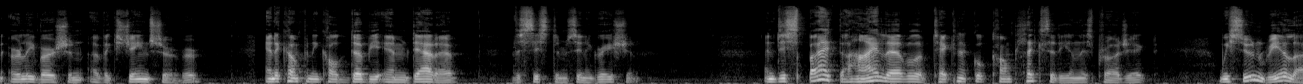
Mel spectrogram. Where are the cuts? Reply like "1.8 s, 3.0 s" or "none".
2.5 s, 5.1 s

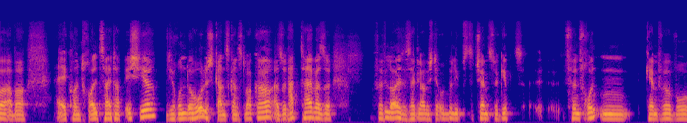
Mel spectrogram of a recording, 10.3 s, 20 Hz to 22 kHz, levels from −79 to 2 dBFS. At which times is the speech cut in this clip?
2.5 s, 4.3 s, 5.8 s, 7.3 s

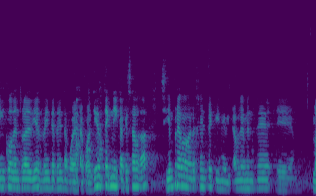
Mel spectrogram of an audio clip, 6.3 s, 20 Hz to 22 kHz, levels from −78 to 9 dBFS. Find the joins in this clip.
3.1 s

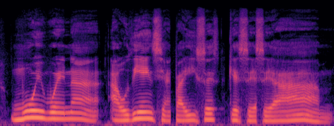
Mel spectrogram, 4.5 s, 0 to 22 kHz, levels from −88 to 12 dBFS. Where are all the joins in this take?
1.4 s, 2.3 s, 3.0 s, 3.4 s

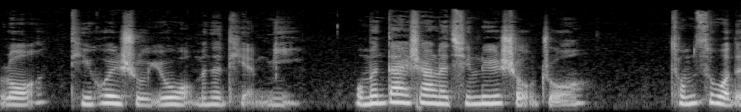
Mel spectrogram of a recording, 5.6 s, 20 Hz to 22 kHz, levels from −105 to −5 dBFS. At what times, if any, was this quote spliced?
2.5 s

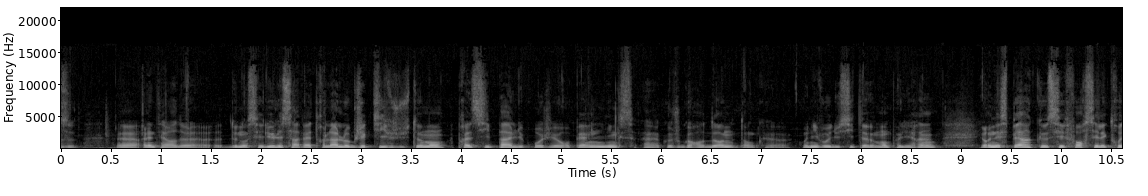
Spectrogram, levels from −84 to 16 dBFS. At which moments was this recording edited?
3.9 s, 7.3 s

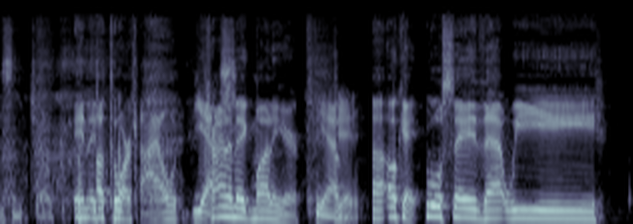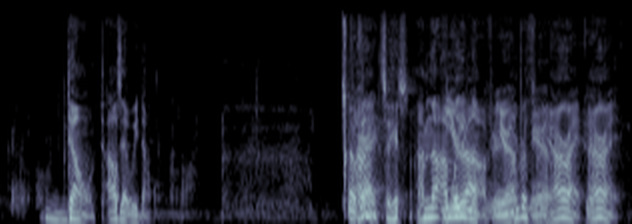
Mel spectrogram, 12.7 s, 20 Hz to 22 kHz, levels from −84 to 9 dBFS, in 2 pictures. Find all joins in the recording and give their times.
1.0 s, 1.3 s, 3.3 s, 3.7 s, 4.2 s, 7.5 s, 10.3 s, 10.8 s

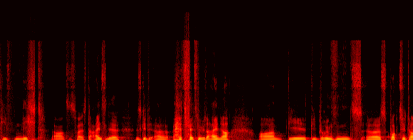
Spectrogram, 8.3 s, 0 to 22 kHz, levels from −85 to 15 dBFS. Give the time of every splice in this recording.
1.0 s, 2.5 s, 5.7 s

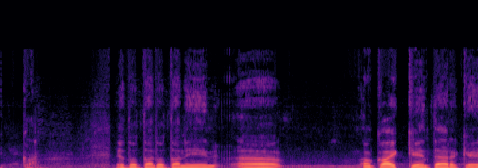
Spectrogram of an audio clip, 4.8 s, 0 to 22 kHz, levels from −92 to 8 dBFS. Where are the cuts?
1.1 s, 1.5 s, 3.6 s

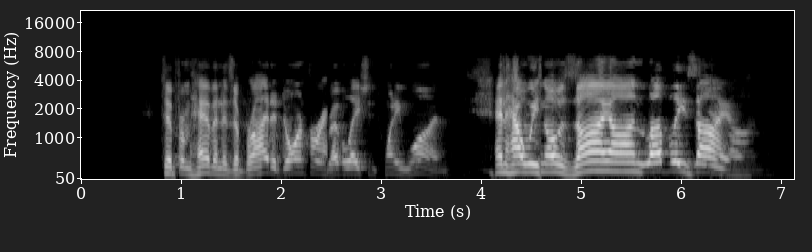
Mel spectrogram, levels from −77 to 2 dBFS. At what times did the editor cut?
0.9 s, 2.5 s, 4.6 s

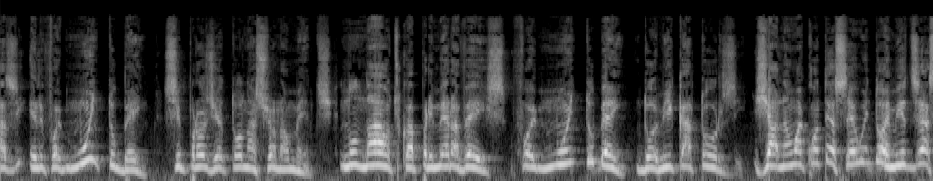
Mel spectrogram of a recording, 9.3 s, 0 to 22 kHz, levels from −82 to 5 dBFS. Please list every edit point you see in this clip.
1.6 s, 3.4 s, 7.5 s

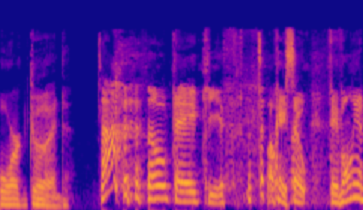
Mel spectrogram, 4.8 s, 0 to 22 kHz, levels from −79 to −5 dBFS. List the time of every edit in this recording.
3.6 s

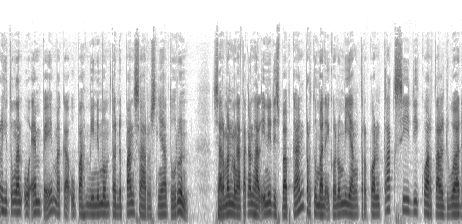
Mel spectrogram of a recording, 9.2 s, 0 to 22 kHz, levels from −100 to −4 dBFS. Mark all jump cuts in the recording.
none

